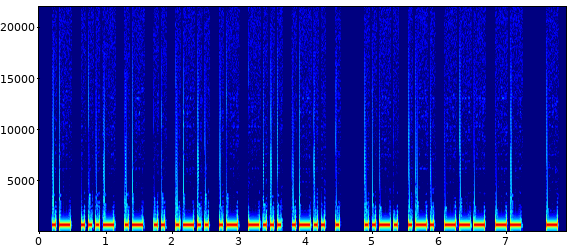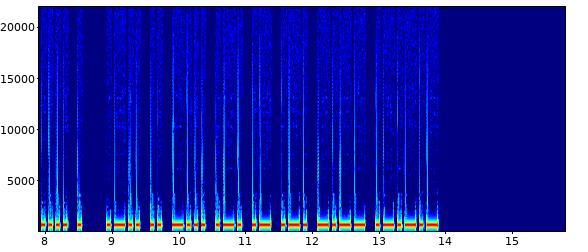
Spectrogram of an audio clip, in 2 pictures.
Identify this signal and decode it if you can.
Morse code, heard as a keyed tone, about 22 wpm, 700 Hz. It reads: AVAILABLE FROM THE LIBRARY.
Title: Sentences from Top 1000 Words - Review Part 3 - 22wpm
